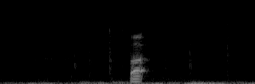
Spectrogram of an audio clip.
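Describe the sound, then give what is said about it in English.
Typing a search on a computer keyboard: a few scattered, faint key clicks with one brief louder cluster, while people talk quietly. “What am I searching? Type in 3 in 60 rape case conviction.”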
